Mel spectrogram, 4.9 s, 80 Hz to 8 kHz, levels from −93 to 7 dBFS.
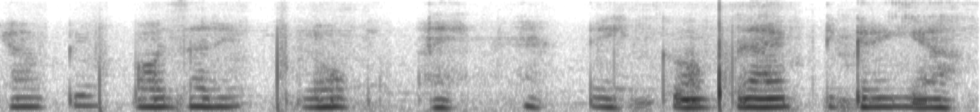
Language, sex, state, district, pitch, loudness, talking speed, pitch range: Hindi, female, Bihar, Darbhanga, 230 Hz, -26 LUFS, 135 wpm, 220-235 Hz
